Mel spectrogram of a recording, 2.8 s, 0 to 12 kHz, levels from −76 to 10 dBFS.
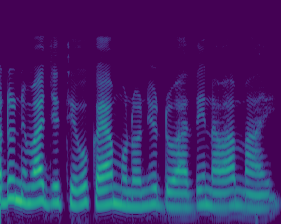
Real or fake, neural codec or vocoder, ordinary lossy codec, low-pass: real; none; none; 7.2 kHz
